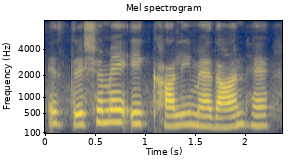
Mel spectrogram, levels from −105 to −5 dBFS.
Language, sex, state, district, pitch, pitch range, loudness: Hindi, female, Jharkhand, Garhwa, 245 Hz, 220-270 Hz, -16 LUFS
